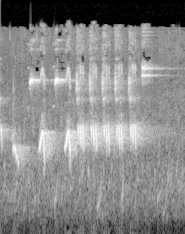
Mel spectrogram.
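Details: Training song of the white-rumped shama (murai batu) over natural background: a few rising whistled slurs, then a quick run of about eight evenly spaced rich notes, finishing with a thin high whistle.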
